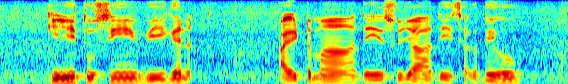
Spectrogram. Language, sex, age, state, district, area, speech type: Punjabi, male, 18-30, Punjab, Mohali, rural, read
